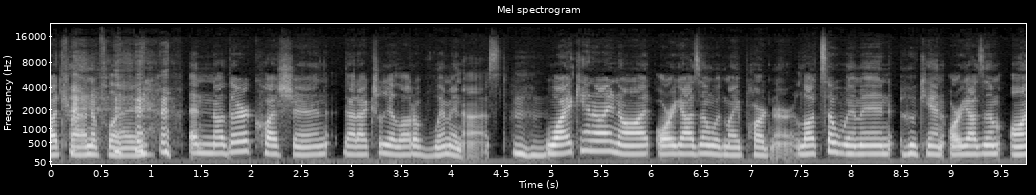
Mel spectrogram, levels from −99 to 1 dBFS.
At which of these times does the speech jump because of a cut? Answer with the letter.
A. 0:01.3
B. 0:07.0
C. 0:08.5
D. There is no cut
A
